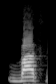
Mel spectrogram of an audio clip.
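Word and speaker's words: bath: शब्द देखो और भी जैसे बात देख लो ए के बाद टी एच है तो ए का उच्चारण आ के रूप में हुआ जबकि यहां पर ऐ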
